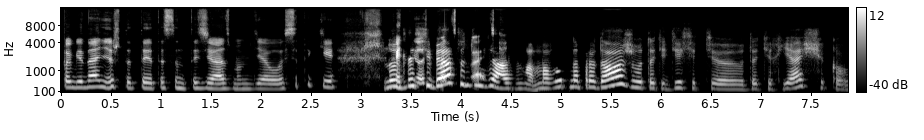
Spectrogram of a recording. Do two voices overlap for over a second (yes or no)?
yes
